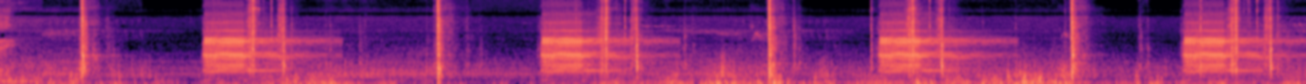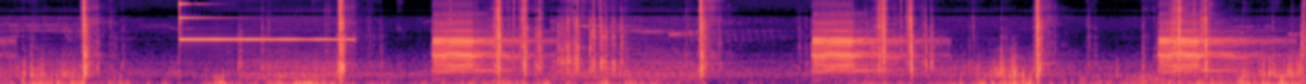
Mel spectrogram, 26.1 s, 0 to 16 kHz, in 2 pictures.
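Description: A Nerf Spectre Rev-5 foam-dart blaster is primed and fired again and again, about seven shots every three to four seconds. Each shot is a short rattling burst and a sharp snap. Wind rumbles on the microphone throughout.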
